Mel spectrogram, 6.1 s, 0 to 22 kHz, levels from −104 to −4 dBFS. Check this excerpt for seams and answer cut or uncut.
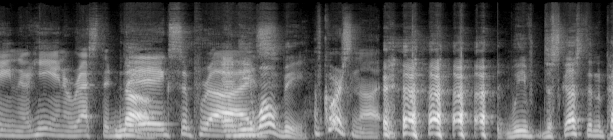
cut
